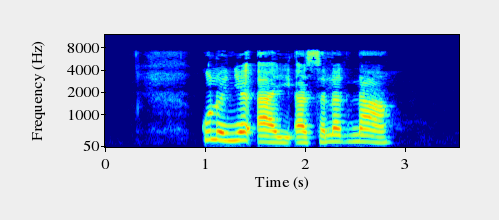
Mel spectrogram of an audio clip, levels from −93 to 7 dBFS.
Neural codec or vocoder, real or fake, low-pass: none; real; 7.2 kHz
